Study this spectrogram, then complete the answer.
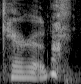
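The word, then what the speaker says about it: Charon: I feel like they'd be a funny YouTube like a sketch or something like I hate that it's pronounced Karen.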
